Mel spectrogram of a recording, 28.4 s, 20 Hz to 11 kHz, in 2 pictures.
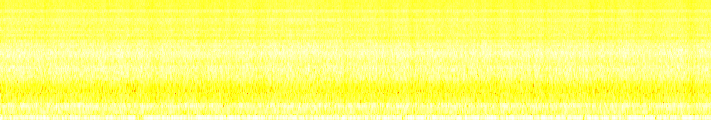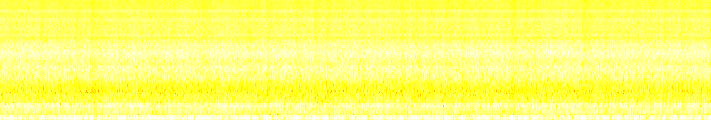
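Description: Van's RV-9A's piston engine and propeller running at a steady cruise setting: an even, unchanging drone.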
